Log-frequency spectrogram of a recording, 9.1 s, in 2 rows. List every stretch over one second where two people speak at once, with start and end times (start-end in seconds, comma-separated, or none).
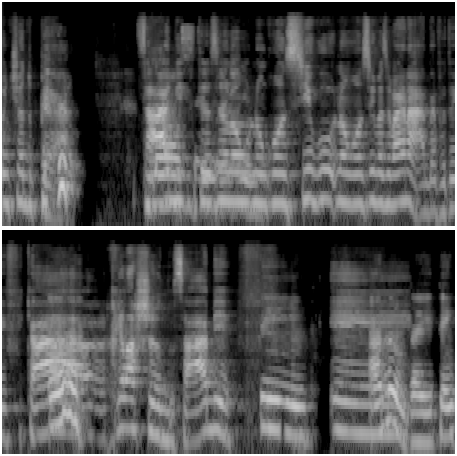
1.4-2.7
